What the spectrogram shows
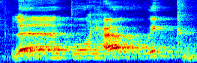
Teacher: La tuharrik, rik ditekan, lalu ada nafas yang terlepas di situ. La tuharrik, jadi tidak tertahan. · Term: hamas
